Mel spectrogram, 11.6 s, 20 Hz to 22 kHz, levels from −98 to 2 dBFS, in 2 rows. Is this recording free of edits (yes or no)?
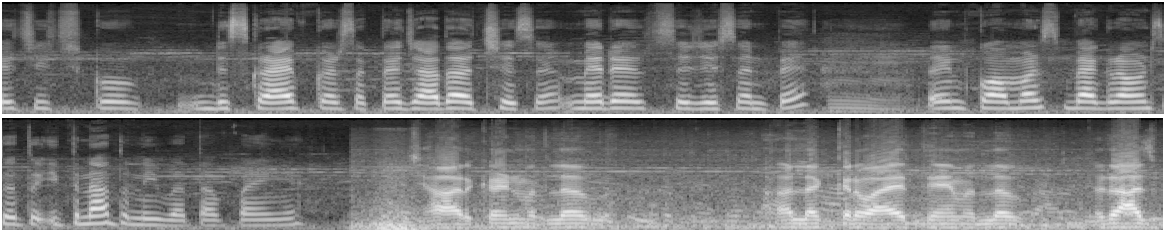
no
